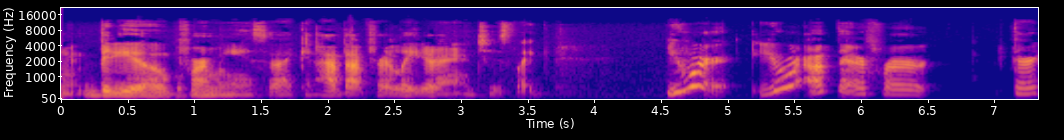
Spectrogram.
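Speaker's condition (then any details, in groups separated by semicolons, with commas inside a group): Cerebral palsy, spastic; able to speak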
